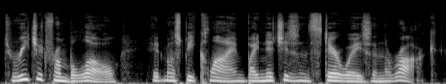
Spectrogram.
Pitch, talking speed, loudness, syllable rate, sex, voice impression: 160 Hz, 215 wpm, -15 LUFS, 4.9 syllables/s, male, very masculine, slightly middle-aged, slightly thick, tensed, powerful, bright, slightly soft, clear, fluent, slightly raspy, cool, very intellectual, refreshing, sincere, calm, slightly mature, slightly friendly, reassuring, unique, slightly elegant, slightly wild, sweet, lively, kind, slightly sharp, modest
